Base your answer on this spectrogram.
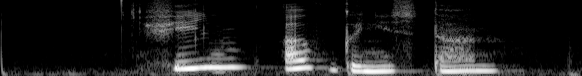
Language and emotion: Russian, sad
